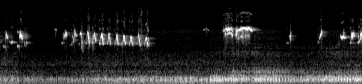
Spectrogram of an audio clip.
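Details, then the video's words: A Belgian canary sings bright, high phrases imitating a woodlark's song, including a fast run of repeated notes that slowly descends, over a low hum; Belgian canary. "Καναρίνι λέει Τουρλί - Canary sings Woodlark"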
